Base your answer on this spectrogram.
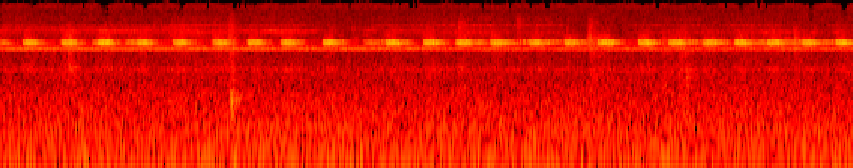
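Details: Grass insects singing as ambient white noise while studying; rhythmic high, piercing chirps about three each second with a soft click or two in the background.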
